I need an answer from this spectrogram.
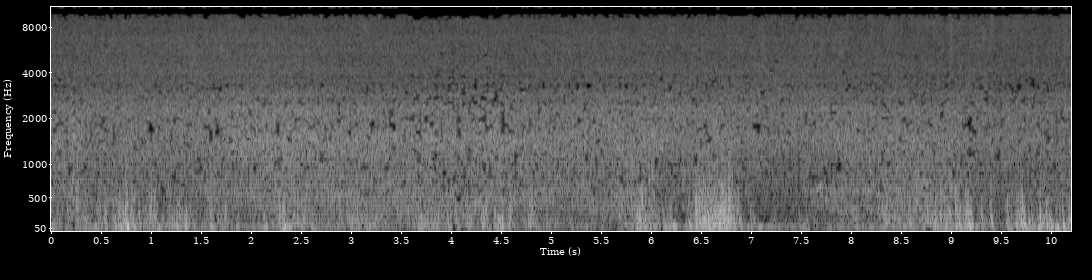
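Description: Heavy rain pouring down in a severe thunderstorm, a steady loud hiss, with gusts of wind rumbling on the microphone; the strongest gust swells about six seconds in.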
